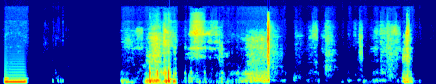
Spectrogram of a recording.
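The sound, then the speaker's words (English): A phone notification beeps once, a short steady electronic tone lasting about half a second, clear, followed by scattered soft rustling and mouth noises. “Get a notification. I have ADT, so I get notifications if somebody's at my front door and stuff, but that was not for that.”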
